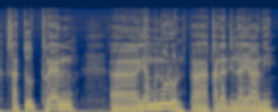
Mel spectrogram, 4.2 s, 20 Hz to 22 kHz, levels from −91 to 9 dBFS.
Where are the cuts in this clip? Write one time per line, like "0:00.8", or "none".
0:02.8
